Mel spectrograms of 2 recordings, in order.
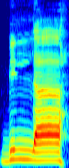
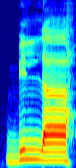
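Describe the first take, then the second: First: The word ends with a soft h sound. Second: The same.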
